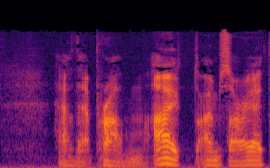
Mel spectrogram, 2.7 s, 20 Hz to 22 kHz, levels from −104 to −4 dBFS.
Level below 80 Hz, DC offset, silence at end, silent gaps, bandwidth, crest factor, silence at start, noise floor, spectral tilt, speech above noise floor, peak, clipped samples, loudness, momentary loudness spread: -56 dBFS; under 0.1%; 0 s; none; 11 kHz; 24 dB; 0 s; -53 dBFS; -4 dB/octave; 20 dB; -10 dBFS; under 0.1%; -32 LUFS; 13 LU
